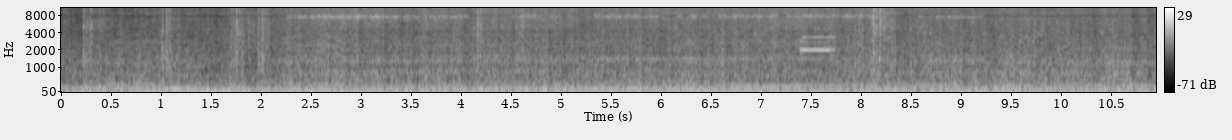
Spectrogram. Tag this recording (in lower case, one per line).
vehicle
bus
